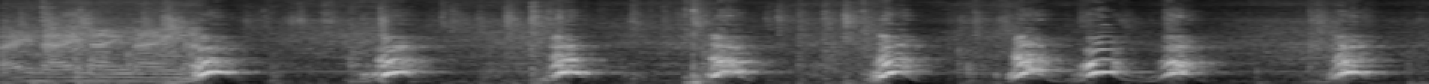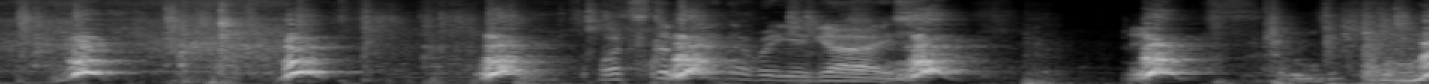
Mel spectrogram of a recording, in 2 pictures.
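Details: Boxer dogs barking at a vacuum cleaner indoors: a long run of loud, sharp barks repeated roughly every half second to second, a few yelping notes near the end and a brief silence before barking resumes.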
